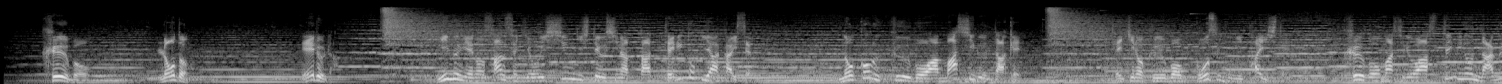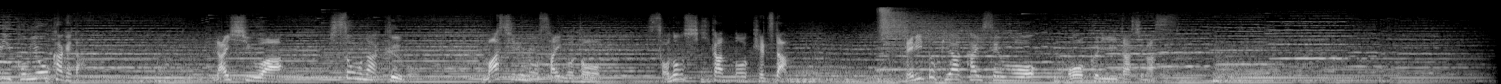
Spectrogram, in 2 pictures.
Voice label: ナレーションサンプル, 声質・デフォルト, 雰囲気・ドキュメンタリー; 険しき戦い

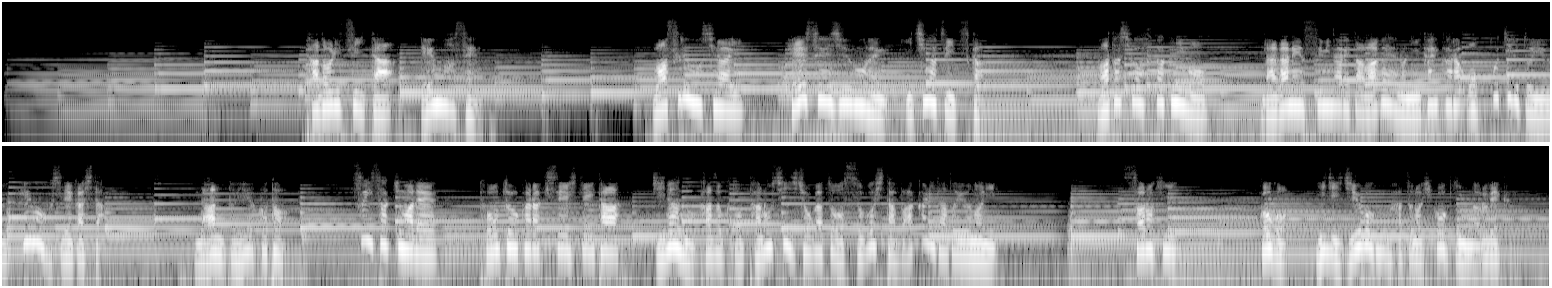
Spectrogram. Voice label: 朗読サンプル, 声質・デフォルト, 雰囲気・暖かい; 電話で助かった命

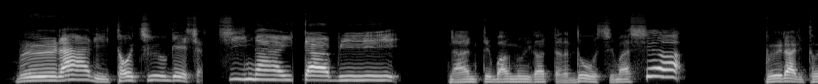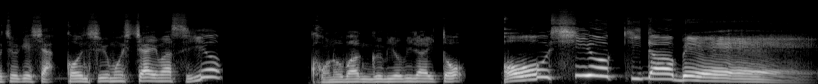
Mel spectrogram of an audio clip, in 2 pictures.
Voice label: 声真似, ナレーション; 声真似サンプル5 ぶらり途中下車の旅ナレーション・滝口順平さまイメージ; ※代表作としてナレーション、ぶらり途中下車の旅。アニメ、ヤッターマンのドクロベエ役等を行なわれた方です。

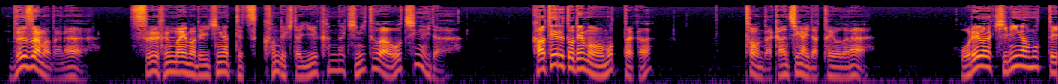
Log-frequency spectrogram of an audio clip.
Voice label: セリフサンプル, 声質・低め, 雰囲気・相手を見下す

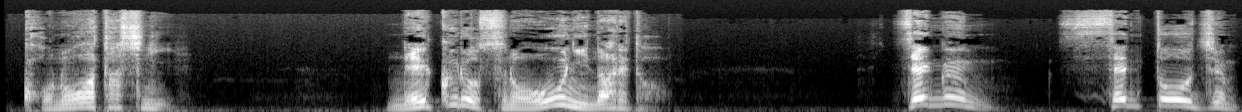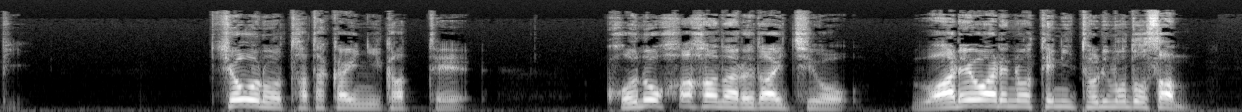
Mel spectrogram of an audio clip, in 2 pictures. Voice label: セリフサンプル, 声質・高い, 雰囲気・聖なる騎士; 平和を求めて

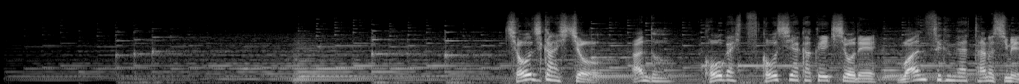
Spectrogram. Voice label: ナレーションサンプル, 声質・デフォルト, 雰囲気・CM; NEW携帯電話発売！

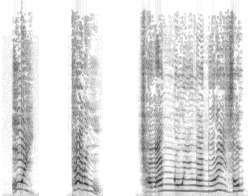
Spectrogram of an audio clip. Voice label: 声真似; 声真似サンプル２ 目玉の親父・田の中勇さまイメージ; ※代表作としてアニメ、ゲゲゲの鬼太郎の目玉の親父役等を行われた方です。

